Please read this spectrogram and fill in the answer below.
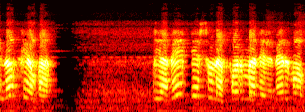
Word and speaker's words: Yahvé: Es decir, que la pronunciación Jehová es una pronunciación defectuosa del nombre de Yahé.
